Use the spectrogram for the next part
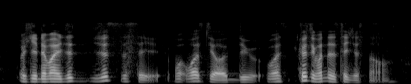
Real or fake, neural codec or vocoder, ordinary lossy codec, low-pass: real; none; none; 7.2 kHz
